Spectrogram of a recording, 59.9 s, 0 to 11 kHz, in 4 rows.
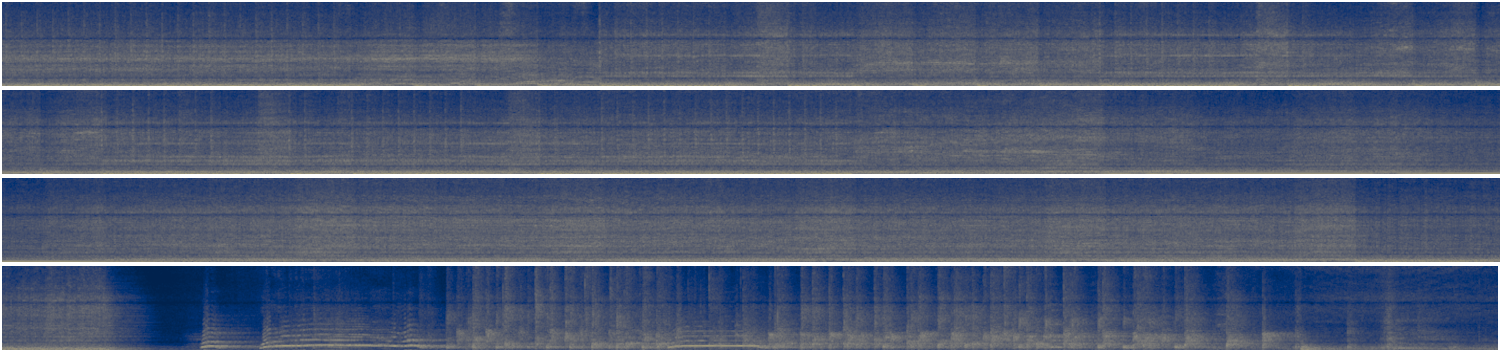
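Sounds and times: pulsing low bass tone: 0:00.0 - 0:46.7
steady low drone: 0:00.0 - 0:46.8
distorted electronic noise music: 0:00.0 - 0:59.9.

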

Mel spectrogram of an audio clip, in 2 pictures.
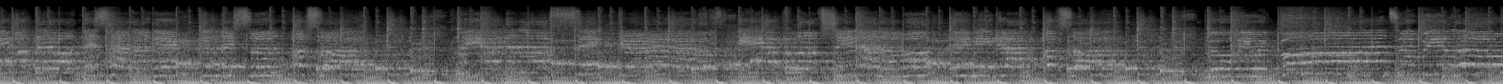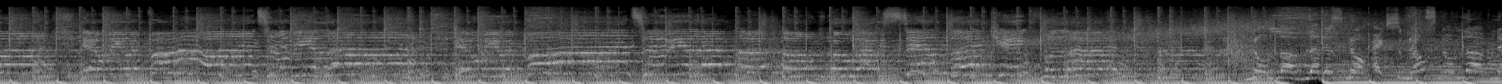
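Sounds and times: woman singing: 0:00.0 - 0:30.0
kick drum beat: 0:28.3 - 0:29.9.

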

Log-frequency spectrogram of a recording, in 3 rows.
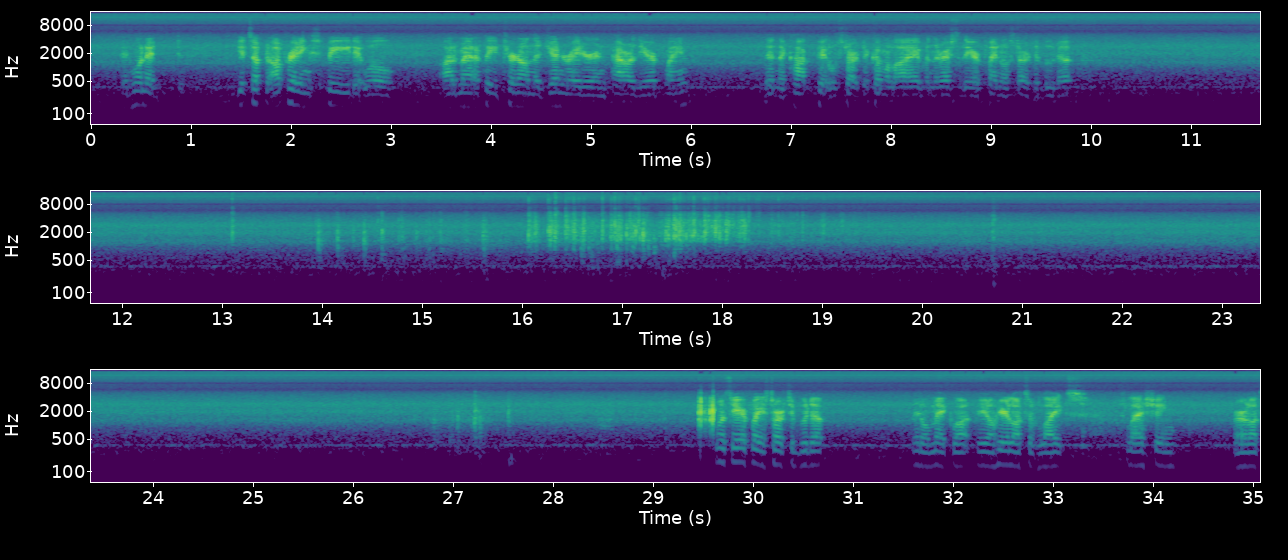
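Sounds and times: background hiss: 0:00.0 - 0:35.0
rattling and rustling: 0:13.9 - 0:19.4.

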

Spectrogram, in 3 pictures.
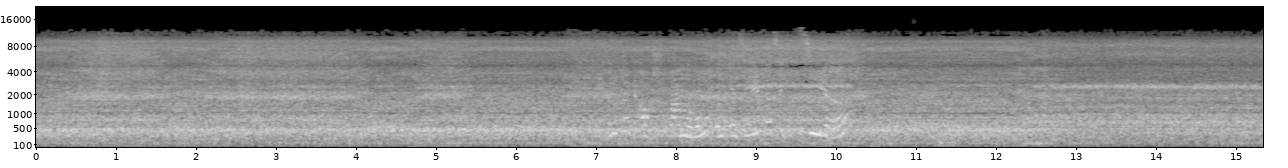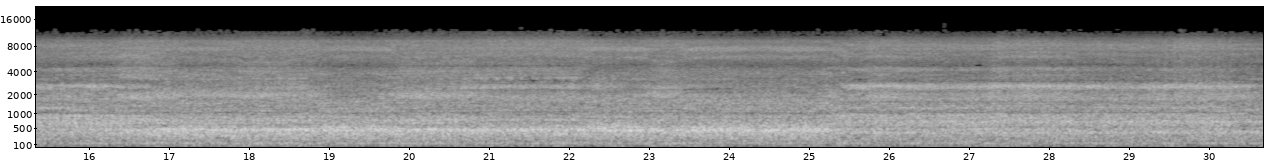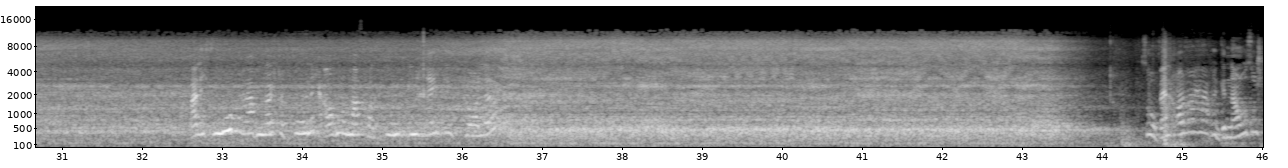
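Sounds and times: hair dryer running: 0:00.0 - 0:46.0
high whistle in airflow: 0:12.3 - 0:18.9, 0:19.7 - 0:23.6.

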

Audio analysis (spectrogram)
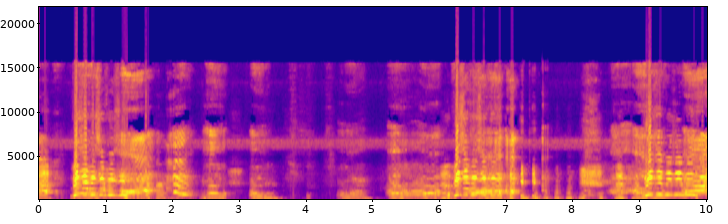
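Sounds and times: baby laughing: 0:06.3 - 0:07.7.

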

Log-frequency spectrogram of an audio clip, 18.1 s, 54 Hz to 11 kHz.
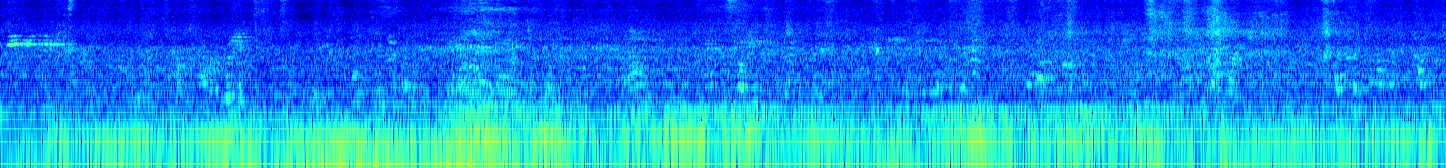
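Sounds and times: people talking: 0:01.7 - 0:18.0.

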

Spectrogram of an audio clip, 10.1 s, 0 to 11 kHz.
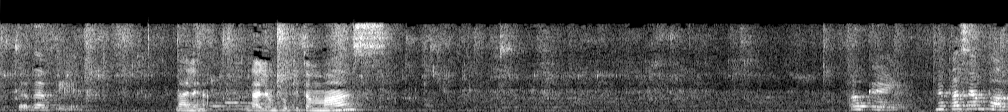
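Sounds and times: milk pouring into a bowl: 0:00.0 - 0:08.0.

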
